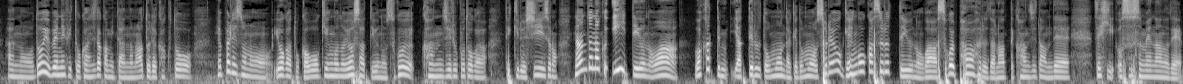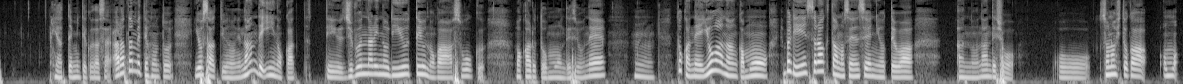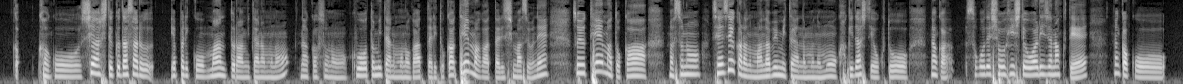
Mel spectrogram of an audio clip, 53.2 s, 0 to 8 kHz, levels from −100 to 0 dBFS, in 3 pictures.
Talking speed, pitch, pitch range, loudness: 410 characters per minute, 195 Hz, 170-230 Hz, -19 LUFS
